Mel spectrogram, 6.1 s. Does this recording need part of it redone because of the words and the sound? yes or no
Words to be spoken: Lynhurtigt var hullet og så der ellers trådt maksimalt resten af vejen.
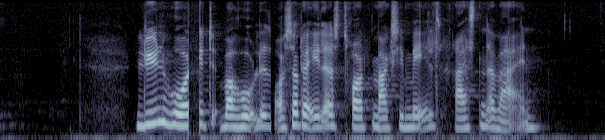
yes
